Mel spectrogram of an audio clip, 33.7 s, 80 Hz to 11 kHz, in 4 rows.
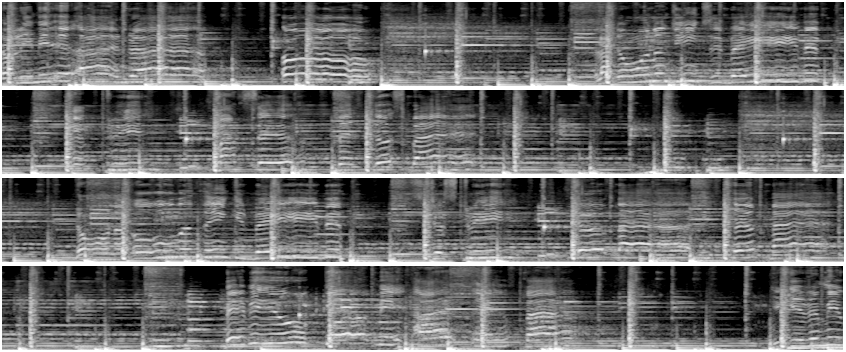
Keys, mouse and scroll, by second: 1.5 Delete, 17.6 ctrl+d, 22.8 double click, 30.0 ctrl+d, 32.2 double click.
